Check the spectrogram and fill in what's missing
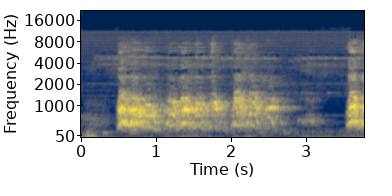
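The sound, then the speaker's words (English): A dog, one of the dogs living in Vrindavan, barks loudly in three bursts: two long, drawn-out barks back to back, then a brief pause before another starts. No one speaks. “stop the dog”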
